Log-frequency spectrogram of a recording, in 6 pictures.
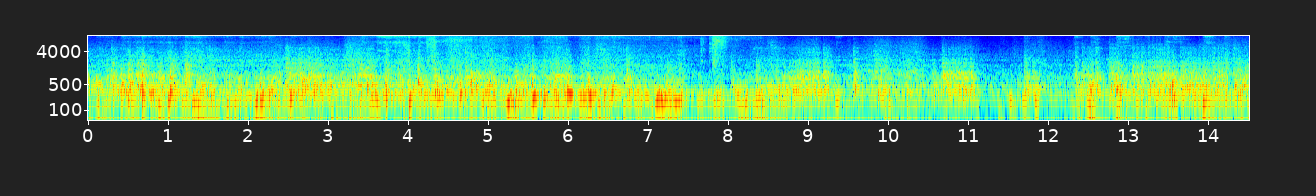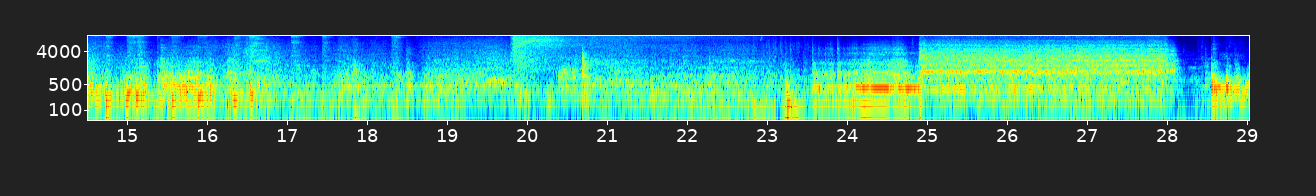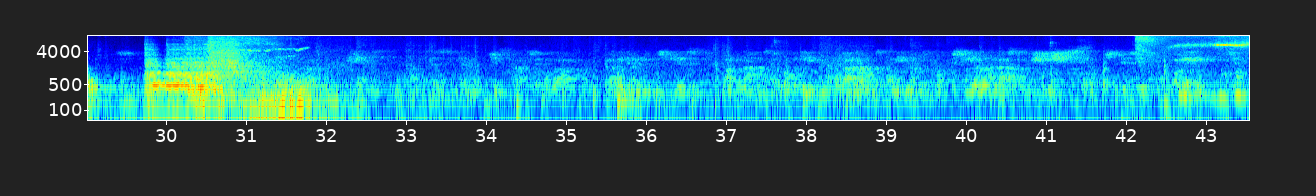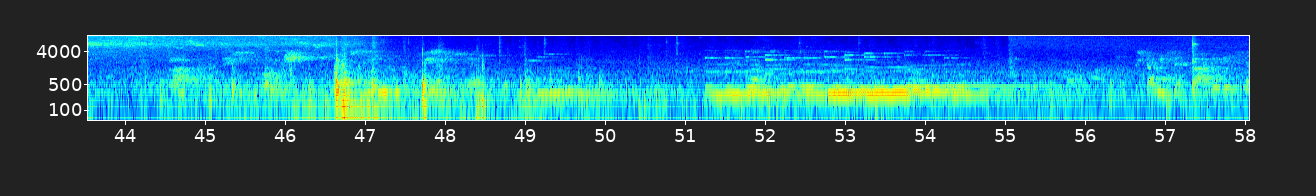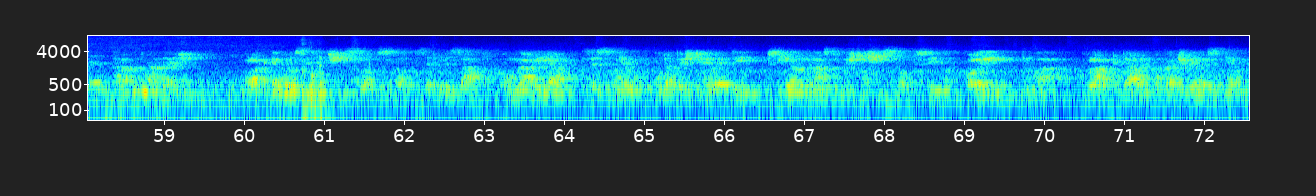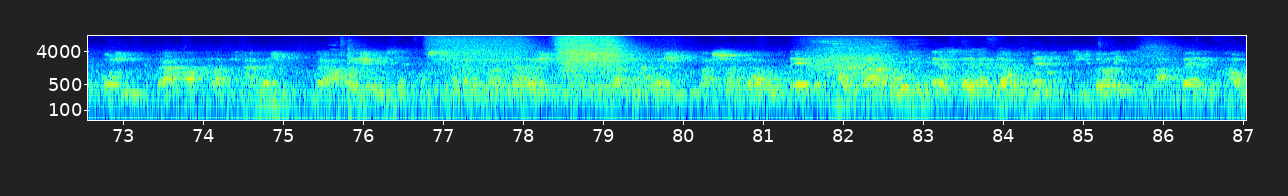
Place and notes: Istanbul - Berlin: train entering Pardovice station
On the way to Prague the train rattles less and less on the rails. Here, arriving at Pardovice station. Coming all the way from Turkey, the auditory impression is distinctly: less romantic sounds on more western tracks.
